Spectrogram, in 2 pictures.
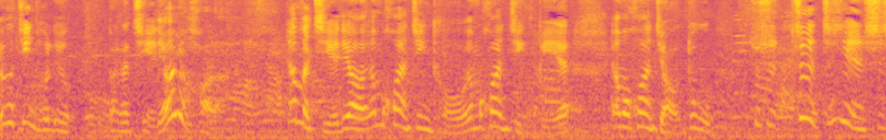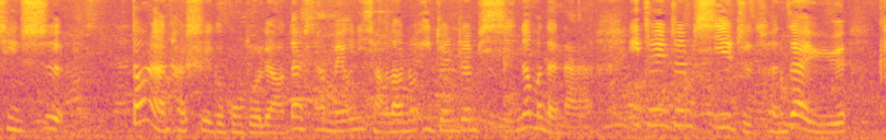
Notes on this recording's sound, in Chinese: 本次录制花费：坐在路边喝另茶。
